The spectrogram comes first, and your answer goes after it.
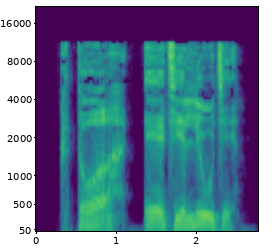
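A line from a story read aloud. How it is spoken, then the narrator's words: Growled, clipped words. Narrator (Russian): прорычал, чеканя каждое слово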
